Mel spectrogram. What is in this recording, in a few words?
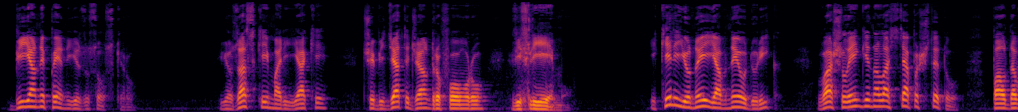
good news baltic romani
